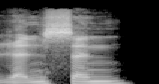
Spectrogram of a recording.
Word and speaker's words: 妊娠: 嗯，就是写成妊妊，我们口语讲妊娠，可是读音是人生。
